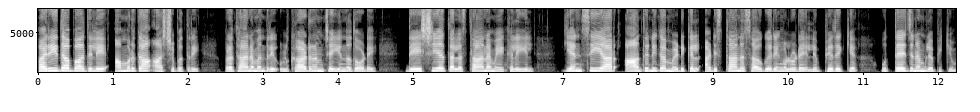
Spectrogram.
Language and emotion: Malayalam, neutral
